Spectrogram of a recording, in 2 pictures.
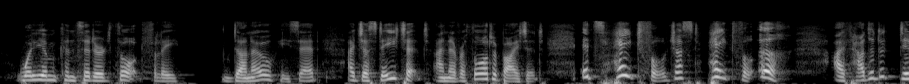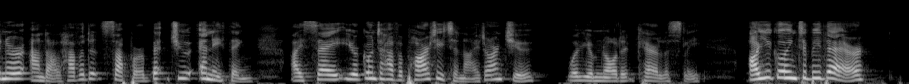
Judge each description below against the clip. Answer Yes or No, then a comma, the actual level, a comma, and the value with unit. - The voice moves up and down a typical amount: No, wide, 8.1 semitones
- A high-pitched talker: Yes, high, 200 Hz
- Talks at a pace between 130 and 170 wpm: No, average, 185 wpm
